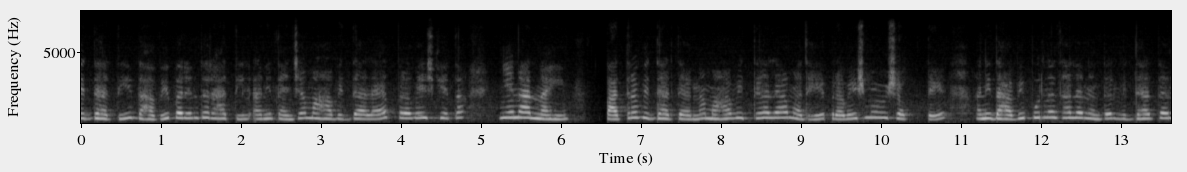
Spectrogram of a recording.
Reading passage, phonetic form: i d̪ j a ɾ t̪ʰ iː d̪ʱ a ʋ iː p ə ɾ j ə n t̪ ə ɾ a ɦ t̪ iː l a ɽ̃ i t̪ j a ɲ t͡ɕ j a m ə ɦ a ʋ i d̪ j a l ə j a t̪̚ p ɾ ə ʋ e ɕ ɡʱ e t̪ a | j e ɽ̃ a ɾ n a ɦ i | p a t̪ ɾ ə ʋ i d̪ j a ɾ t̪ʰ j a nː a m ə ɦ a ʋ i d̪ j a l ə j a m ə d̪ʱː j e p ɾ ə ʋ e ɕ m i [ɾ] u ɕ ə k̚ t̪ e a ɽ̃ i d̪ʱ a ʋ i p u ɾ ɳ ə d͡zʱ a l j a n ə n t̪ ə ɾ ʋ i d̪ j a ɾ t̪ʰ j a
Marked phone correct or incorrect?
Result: incorrect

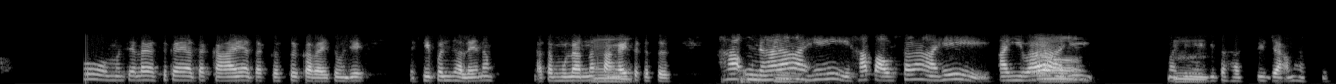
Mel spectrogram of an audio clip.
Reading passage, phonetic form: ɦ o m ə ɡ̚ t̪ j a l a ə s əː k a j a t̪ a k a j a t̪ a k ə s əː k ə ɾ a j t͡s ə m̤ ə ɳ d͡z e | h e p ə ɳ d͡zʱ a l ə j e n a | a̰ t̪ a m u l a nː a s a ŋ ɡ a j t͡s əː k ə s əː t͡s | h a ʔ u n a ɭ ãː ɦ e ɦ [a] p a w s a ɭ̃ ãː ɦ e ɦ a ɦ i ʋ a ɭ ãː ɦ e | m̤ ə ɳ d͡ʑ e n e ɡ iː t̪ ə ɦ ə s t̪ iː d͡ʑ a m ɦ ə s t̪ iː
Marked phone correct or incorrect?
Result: correct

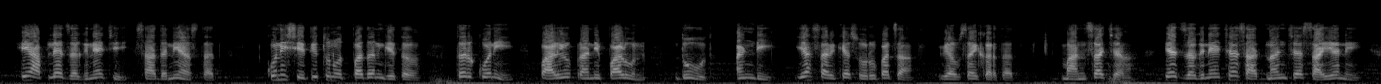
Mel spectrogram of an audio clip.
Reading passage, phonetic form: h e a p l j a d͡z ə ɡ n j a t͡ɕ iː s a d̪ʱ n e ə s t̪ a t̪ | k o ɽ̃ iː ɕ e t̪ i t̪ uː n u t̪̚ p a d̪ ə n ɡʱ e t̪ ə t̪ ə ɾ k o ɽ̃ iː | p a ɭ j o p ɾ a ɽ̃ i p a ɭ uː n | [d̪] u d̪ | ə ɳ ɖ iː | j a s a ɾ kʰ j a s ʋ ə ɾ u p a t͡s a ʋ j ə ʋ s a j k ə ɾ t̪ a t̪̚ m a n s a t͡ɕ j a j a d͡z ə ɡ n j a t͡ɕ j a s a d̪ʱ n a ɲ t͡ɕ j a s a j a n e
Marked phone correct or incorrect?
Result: correct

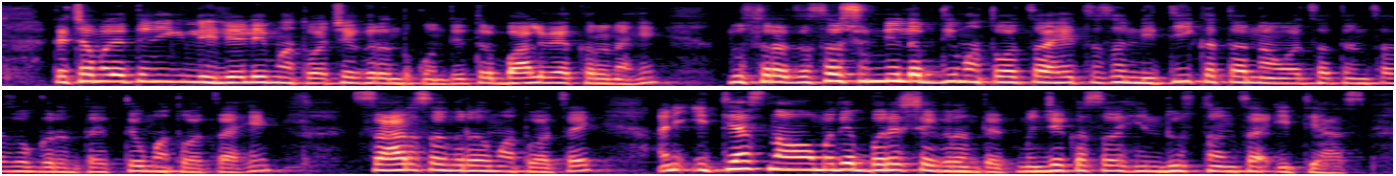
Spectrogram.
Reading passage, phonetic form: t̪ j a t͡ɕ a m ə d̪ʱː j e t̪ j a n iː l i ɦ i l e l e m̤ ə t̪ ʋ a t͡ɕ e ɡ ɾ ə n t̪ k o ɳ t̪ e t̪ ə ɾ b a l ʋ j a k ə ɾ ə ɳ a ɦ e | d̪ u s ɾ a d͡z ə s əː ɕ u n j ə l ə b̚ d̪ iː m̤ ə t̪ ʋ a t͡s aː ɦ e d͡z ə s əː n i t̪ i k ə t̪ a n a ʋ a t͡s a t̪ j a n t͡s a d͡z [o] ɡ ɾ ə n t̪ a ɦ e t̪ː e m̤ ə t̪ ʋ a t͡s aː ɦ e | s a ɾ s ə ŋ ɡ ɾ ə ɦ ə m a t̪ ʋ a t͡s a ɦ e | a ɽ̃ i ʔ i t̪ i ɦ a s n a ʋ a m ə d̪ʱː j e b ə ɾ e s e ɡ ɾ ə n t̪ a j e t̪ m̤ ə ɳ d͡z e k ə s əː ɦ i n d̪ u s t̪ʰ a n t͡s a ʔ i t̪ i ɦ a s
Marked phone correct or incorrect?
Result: correct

